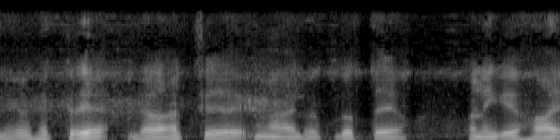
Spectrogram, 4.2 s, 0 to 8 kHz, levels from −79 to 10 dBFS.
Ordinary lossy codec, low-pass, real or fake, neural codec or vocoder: none; 7.2 kHz; fake; codec, 24 kHz, 0.9 kbps, WavTokenizer, medium speech release version 2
